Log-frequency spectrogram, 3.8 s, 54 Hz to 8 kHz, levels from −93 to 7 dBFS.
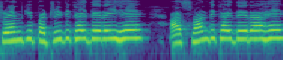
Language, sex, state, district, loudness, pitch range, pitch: Hindi, female, Chhattisgarh, Rajnandgaon, -11 LUFS, 285-325 Hz, 315 Hz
